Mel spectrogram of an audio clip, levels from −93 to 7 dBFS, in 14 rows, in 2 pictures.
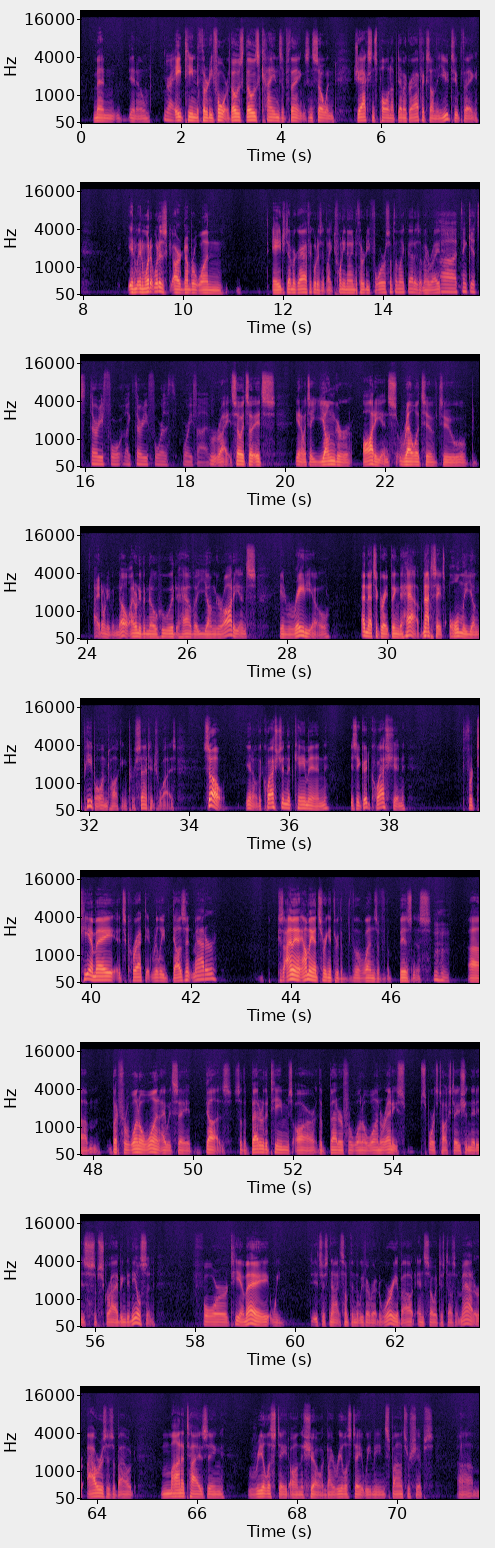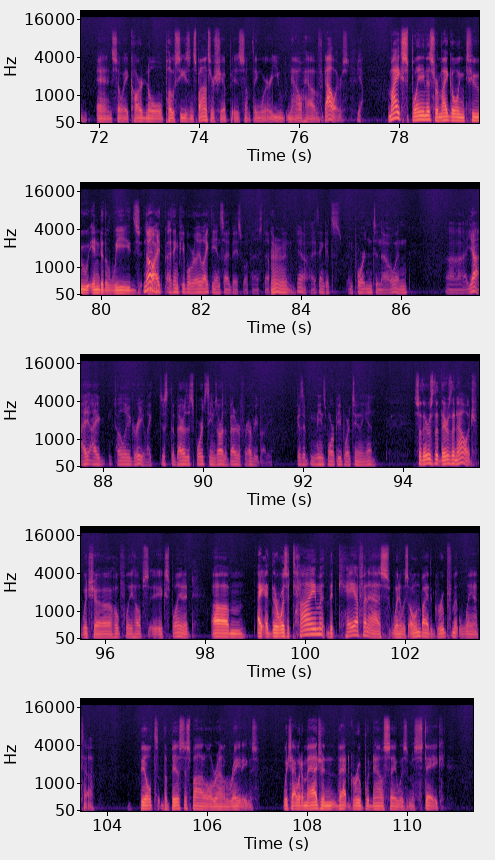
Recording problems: hiss; faint; throughout; 30 dB below the speech

